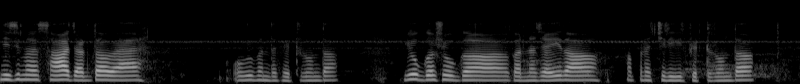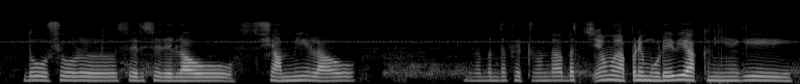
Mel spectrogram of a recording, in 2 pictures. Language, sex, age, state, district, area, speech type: Dogri, female, 30-45, Jammu and Kashmir, Reasi, rural, spontaneous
